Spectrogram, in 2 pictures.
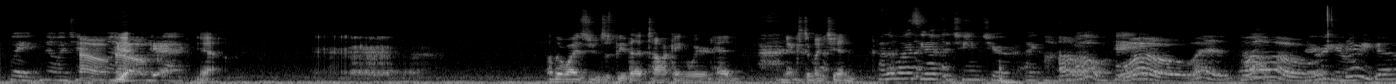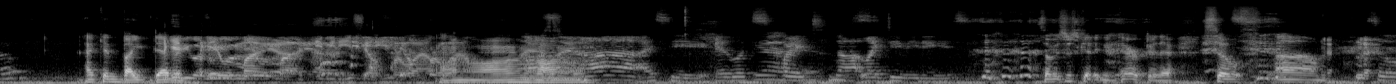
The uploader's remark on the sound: Sorry about the echo on the feed, we did eventually fix that but not this episode.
